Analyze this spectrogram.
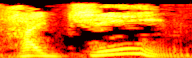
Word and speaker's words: hygiene: And not hygiene, it's hygiene. Hygiene. That's the accent on the wrong syllable.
